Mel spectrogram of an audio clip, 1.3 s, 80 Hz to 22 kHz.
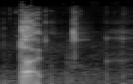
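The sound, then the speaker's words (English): A loud burp, short and throaty, bursts out once and ends abruptly, followed by quiet room noise and a few faint, brief sounds. “That should count as 2 burps.”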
